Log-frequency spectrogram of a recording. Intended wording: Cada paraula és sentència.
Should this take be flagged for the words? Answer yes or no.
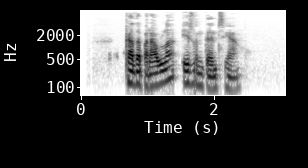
no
